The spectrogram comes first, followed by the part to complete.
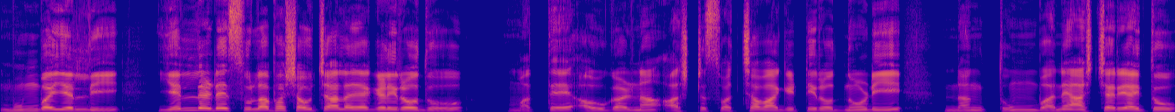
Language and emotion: Kannada, surprised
